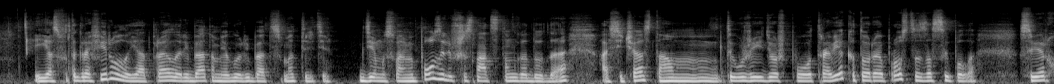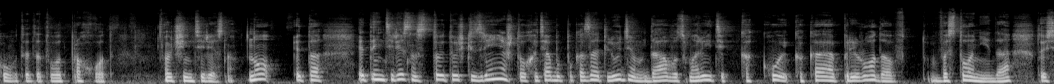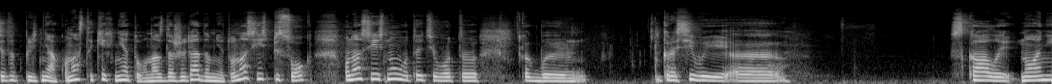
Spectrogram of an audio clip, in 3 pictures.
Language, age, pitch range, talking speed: Russian, 20-39, 155-190 Hz, 175 wpm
